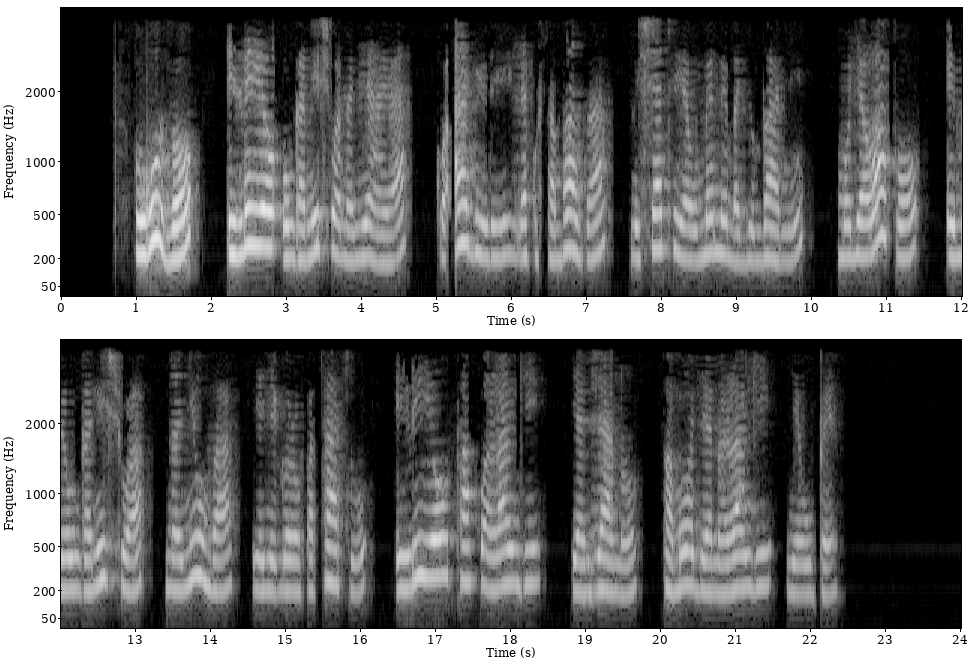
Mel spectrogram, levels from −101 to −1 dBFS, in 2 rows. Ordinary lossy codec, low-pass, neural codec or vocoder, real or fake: AAC, 16 kbps; 3.6 kHz; codec, 16 kHz, 8 kbps, FreqCodec, smaller model; fake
